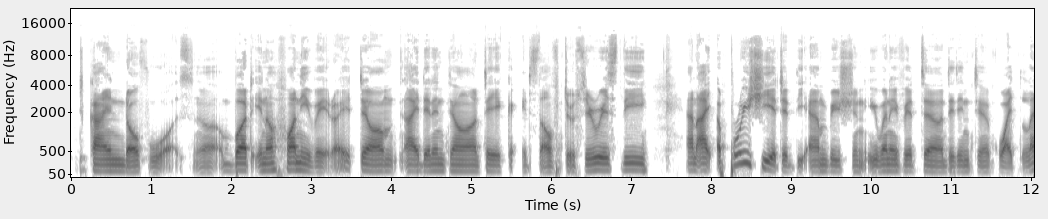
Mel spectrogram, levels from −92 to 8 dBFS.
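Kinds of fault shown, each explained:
No technical faults can be heard anywhere in this speech recording. There is nothing to list.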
